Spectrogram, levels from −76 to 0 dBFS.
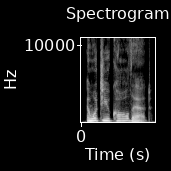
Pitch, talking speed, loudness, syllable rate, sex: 240 Hz, 325 wpm, -16 LUFS, 6.7 syllables/s, female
